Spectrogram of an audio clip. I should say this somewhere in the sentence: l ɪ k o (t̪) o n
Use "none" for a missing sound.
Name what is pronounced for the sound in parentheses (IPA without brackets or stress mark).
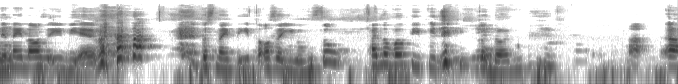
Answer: d̪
